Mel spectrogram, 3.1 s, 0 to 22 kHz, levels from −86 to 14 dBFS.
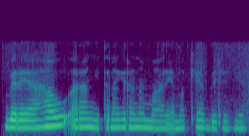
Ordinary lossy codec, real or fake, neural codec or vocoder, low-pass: Opus, 24 kbps; real; none; 7.2 kHz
